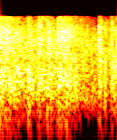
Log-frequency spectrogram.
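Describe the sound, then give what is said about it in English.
Rapid, sustained gunfire in the city of Wad Madani, Sudan, as protesters scatter for safety: shots crackle through the whole stretch, a dense burst running together like automatic fire, loud and harsh with no voices. “Gunfire is heard as protesters scatter for safety in the city of Wad Madani.”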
